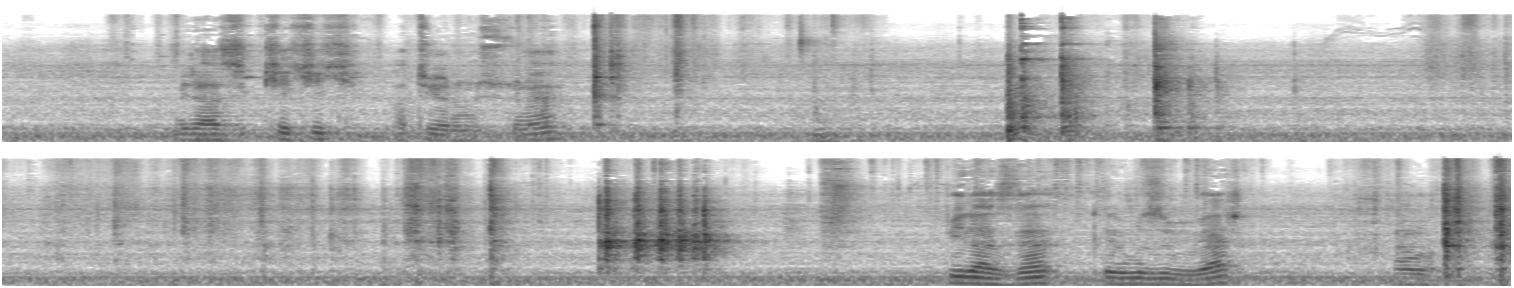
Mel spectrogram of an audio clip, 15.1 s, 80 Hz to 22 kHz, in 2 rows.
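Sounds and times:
air fryer humming: 0.0s - 15.0s
kitchen containers knocking: 10.6s - 11.2s.

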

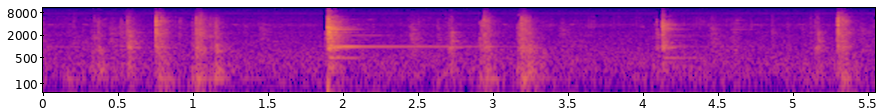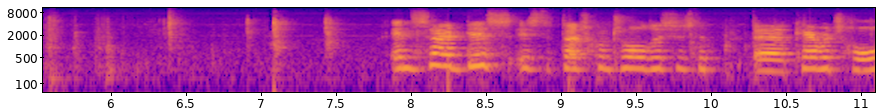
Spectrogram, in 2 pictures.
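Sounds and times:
typewriter clicks and clacks: 0.4s - 1.2s, 2.6s - 3.4s, 5.1s - 6.0s
metallic ring: 1.9s - 3.0s.

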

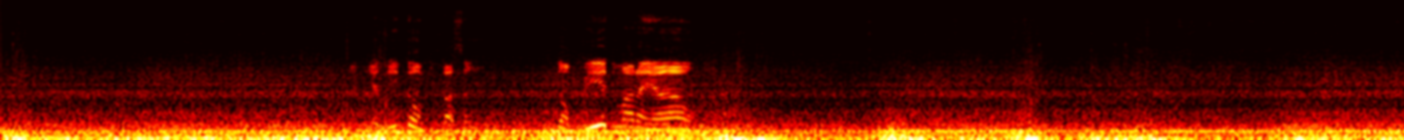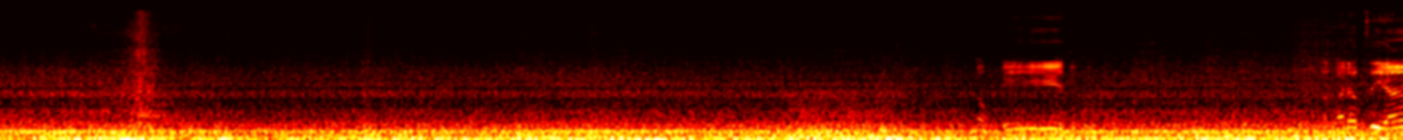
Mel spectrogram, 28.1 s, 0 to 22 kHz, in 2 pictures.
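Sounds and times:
car road and engine drone: 0.0s - 28.0s
truck passing whoosh: 7.0s - 19.5s.

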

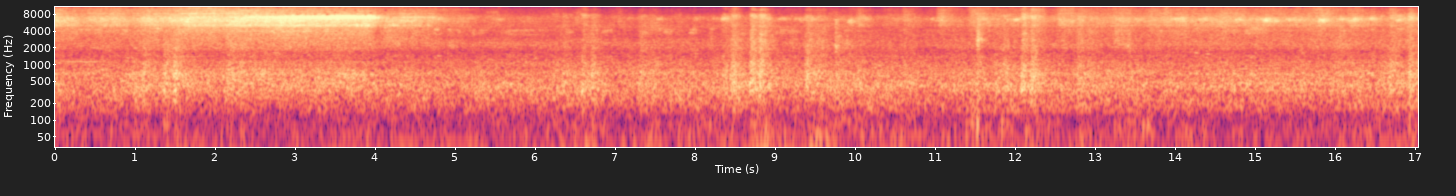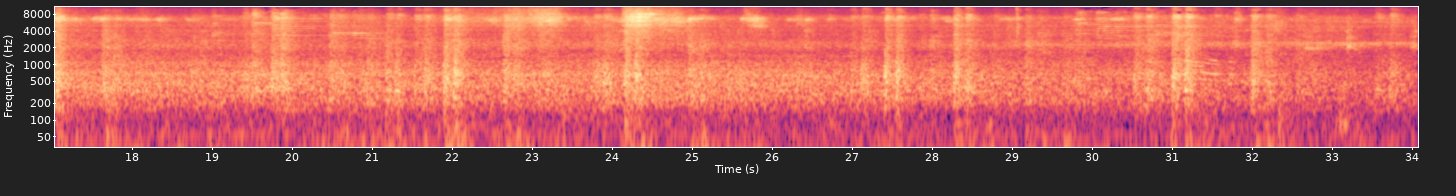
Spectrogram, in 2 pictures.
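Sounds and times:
train wheels rumbling on rails: 0.0s - 34.0s
train knocks: 11.3s - 15.0s, 19.4s - 23.1s.

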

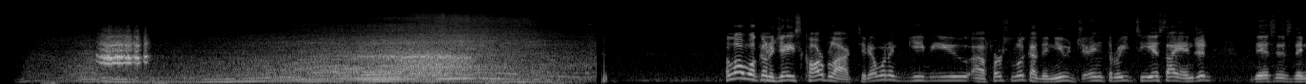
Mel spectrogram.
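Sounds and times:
car engine revving: 0.1s - 6.0s
tyre squeal: 1.0s - 1.5s.

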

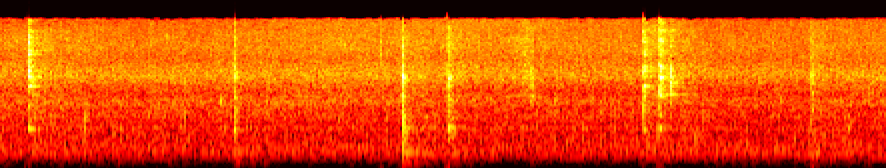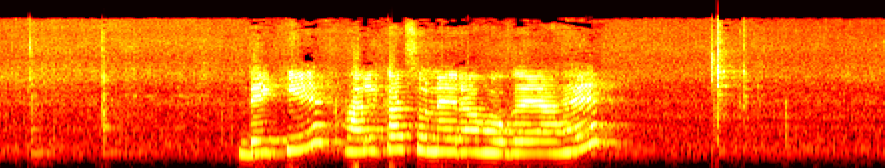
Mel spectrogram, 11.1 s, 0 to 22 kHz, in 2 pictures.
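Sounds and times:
food deep-frying sizzle: 0.0s - 11.0s.

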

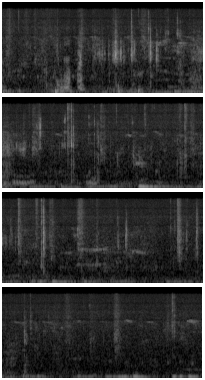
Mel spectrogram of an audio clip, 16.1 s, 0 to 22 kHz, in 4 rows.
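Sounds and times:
cats crunching dry food: 1.6s - 9.2s.

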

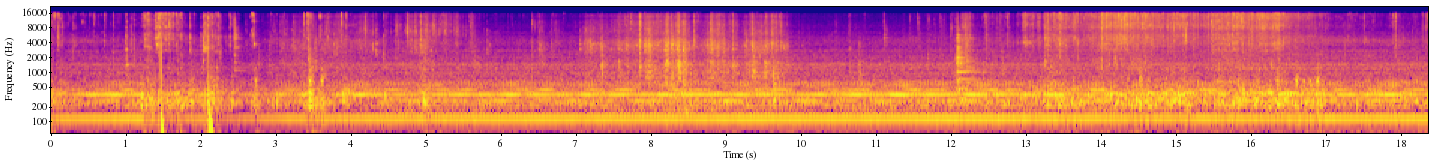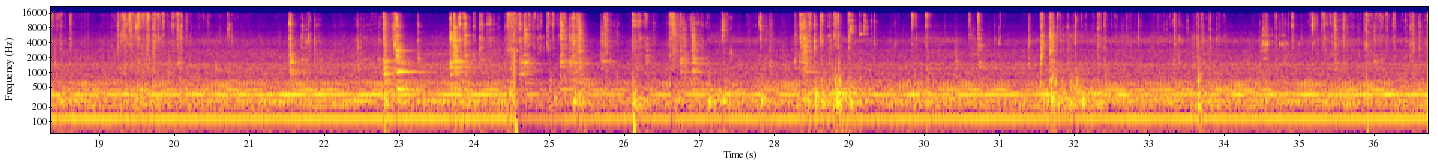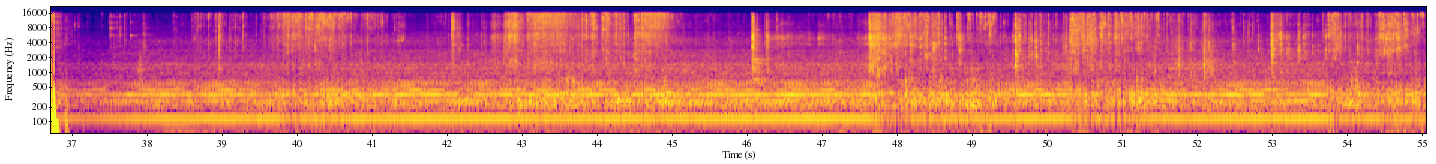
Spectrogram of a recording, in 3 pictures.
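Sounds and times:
plastic shreds clattering: 0.0s - 5.8s, 6.4s - 9.9s, 11.6s - 55.0s
shredder motor hum: 0.0s - 55.0s
plastic cracking and snapping: 0.1s - 2.4s, 34.6s - 37.0s, 47.6s - 55.0s.

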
